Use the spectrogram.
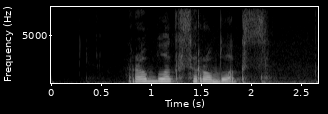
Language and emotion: Russian, neutral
